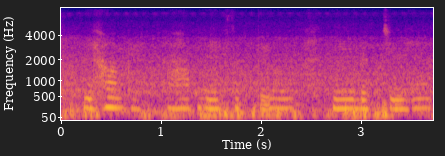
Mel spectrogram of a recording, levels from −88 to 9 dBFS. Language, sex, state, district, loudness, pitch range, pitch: Hindi, female, Haryana, Rohtak, -16 LUFS, 210-225 Hz, 215 Hz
